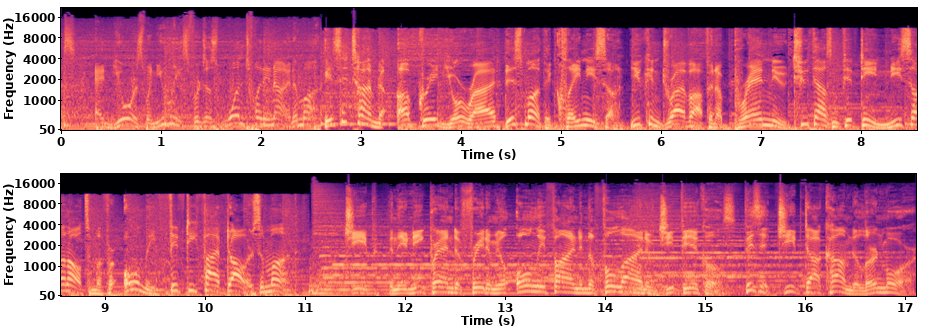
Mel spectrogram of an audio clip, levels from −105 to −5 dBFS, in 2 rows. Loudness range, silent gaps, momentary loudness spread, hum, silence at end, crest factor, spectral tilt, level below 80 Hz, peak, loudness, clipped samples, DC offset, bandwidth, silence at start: 1 LU; none; 6 LU; none; 0 s; 16 dB; -3.5 dB/octave; -30 dBFS; 0 dBFS; -16 LUFS; under 0.1%; under 0.1%; 18 kHz; 0 s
